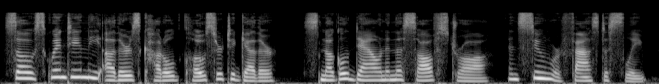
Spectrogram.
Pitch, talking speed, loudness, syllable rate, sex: 210 Hz, 175 wpm, -16 LUFS, 4.7 syllables/s, female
